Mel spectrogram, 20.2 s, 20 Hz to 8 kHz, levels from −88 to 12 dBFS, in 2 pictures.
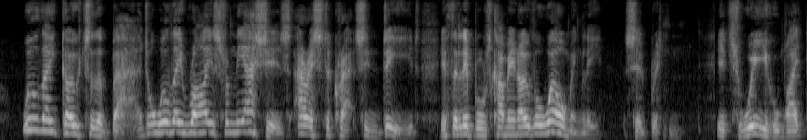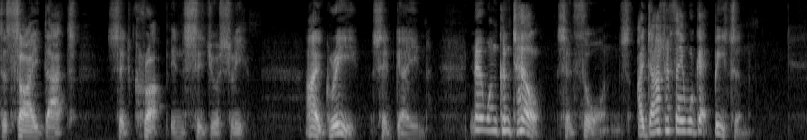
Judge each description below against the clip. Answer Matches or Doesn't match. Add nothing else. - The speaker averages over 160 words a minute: Doesn't match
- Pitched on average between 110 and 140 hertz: Doesn't match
